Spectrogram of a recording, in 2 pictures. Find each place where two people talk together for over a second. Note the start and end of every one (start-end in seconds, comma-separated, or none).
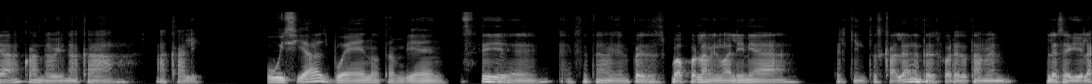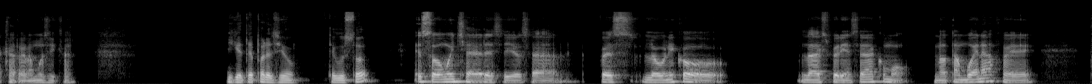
none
